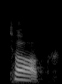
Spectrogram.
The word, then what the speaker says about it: talk: You don't pronounce the L, it's silent.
